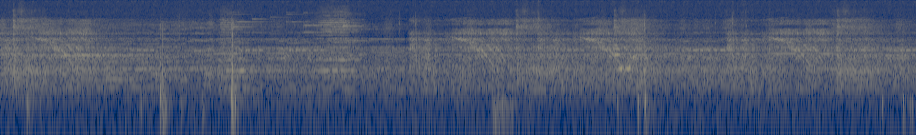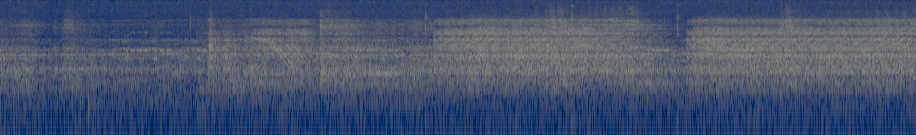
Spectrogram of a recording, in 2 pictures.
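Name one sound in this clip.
Laser blasts fire repeatedly in a video game.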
